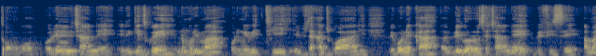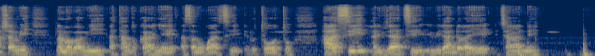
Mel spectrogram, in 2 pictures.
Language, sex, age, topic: Rundi, male, 25-35, agriculture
